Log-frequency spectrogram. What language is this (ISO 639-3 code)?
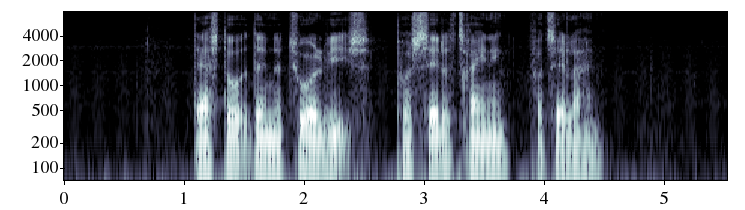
dan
